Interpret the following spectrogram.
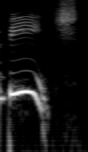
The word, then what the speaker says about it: beach: to go to the beach ala beach in this case is pronounced with a long e Beach b e a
